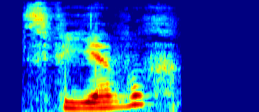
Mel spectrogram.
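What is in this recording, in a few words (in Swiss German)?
"fiewer", Haut Rhin; medecine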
